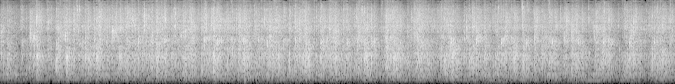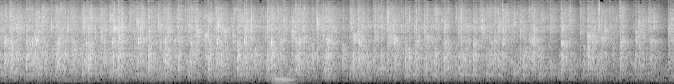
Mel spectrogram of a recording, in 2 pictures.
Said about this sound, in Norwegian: Eh, tusen takk til et stjernespekket team. Gi dem en god runde applaus.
